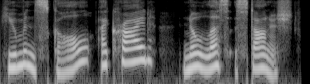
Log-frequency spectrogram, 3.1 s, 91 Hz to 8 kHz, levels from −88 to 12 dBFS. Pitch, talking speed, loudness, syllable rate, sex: 235 Hz, 155 wpm, -17 LUFS, 4.6 syllables/s, female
